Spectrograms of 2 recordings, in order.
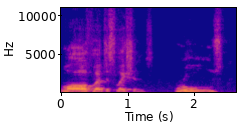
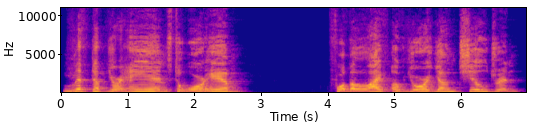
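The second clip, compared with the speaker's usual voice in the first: slow, louder, lifted exhortation; slow forceful preaching; 3 semitones higher, 6 dB louder, slower than usual. Acted. Preacher urging hands raised for the children, slow and loud. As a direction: draw each word out to command them.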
